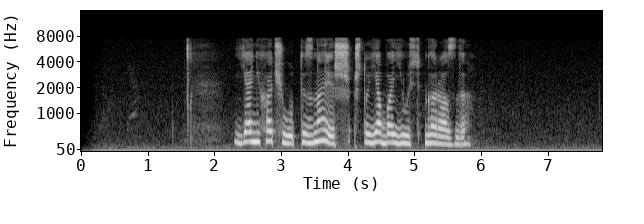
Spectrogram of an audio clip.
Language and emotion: Russian, neutral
